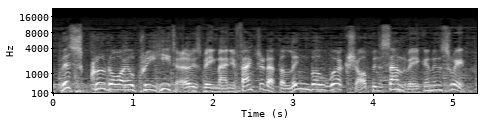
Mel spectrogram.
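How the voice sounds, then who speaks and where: A man narrating an industrial training film in a measured, instructive way, as a studio voice-over. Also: high voice, very animated. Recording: faint music behind narration.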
